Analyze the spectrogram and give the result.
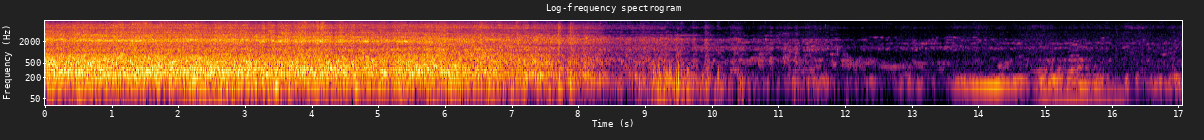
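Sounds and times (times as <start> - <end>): freight train wheels rumbling: 0.0 - 13.5.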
